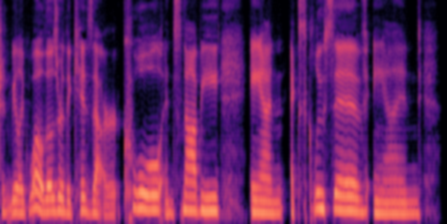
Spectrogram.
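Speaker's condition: No condition

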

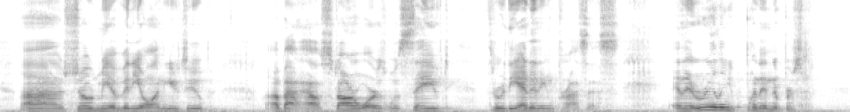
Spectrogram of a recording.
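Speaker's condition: Cerebral palsy; wheelchair user

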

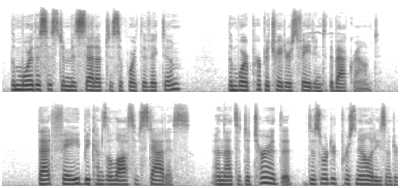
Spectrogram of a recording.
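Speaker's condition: No condition

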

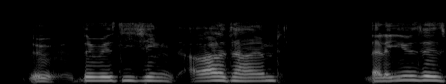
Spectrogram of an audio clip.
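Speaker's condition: Cerebral palsy; voice goes in and out sometimes

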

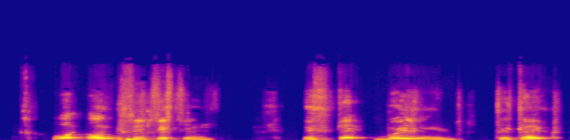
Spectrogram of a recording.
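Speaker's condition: Cerebral palsy; born not breathing

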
